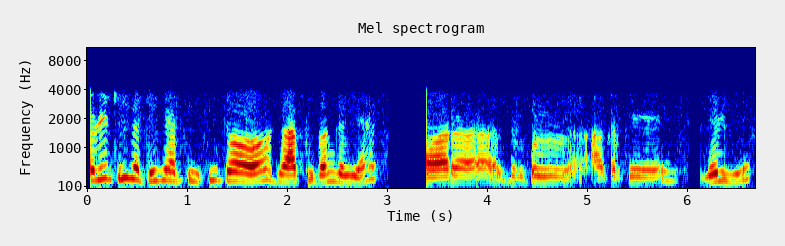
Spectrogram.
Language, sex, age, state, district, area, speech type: Hindi, male, 60+, Uttar Pradesh, Sitapur, rural, conversation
